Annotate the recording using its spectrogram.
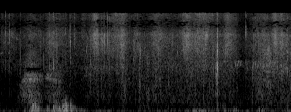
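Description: Footsteps in long grass, with two heavier thuds about half a second and a second in, then light rustling of grass and twigs being parted by hand.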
